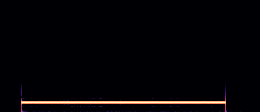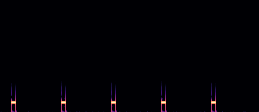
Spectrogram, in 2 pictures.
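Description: Broadcast line-up test tone: one steady beep held for about four seconds, then five short countdown pips on the same pitch, one a second, counting down to the start of the news item.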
